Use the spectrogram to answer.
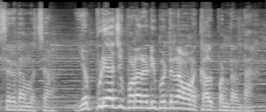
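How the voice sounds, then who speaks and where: A man's voice: fairly high pitch, very animated, very fast. A man playing a plainspoken, anxious newlywed farmer in casual film dialogue. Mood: worried. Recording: loud music over film dialogue.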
